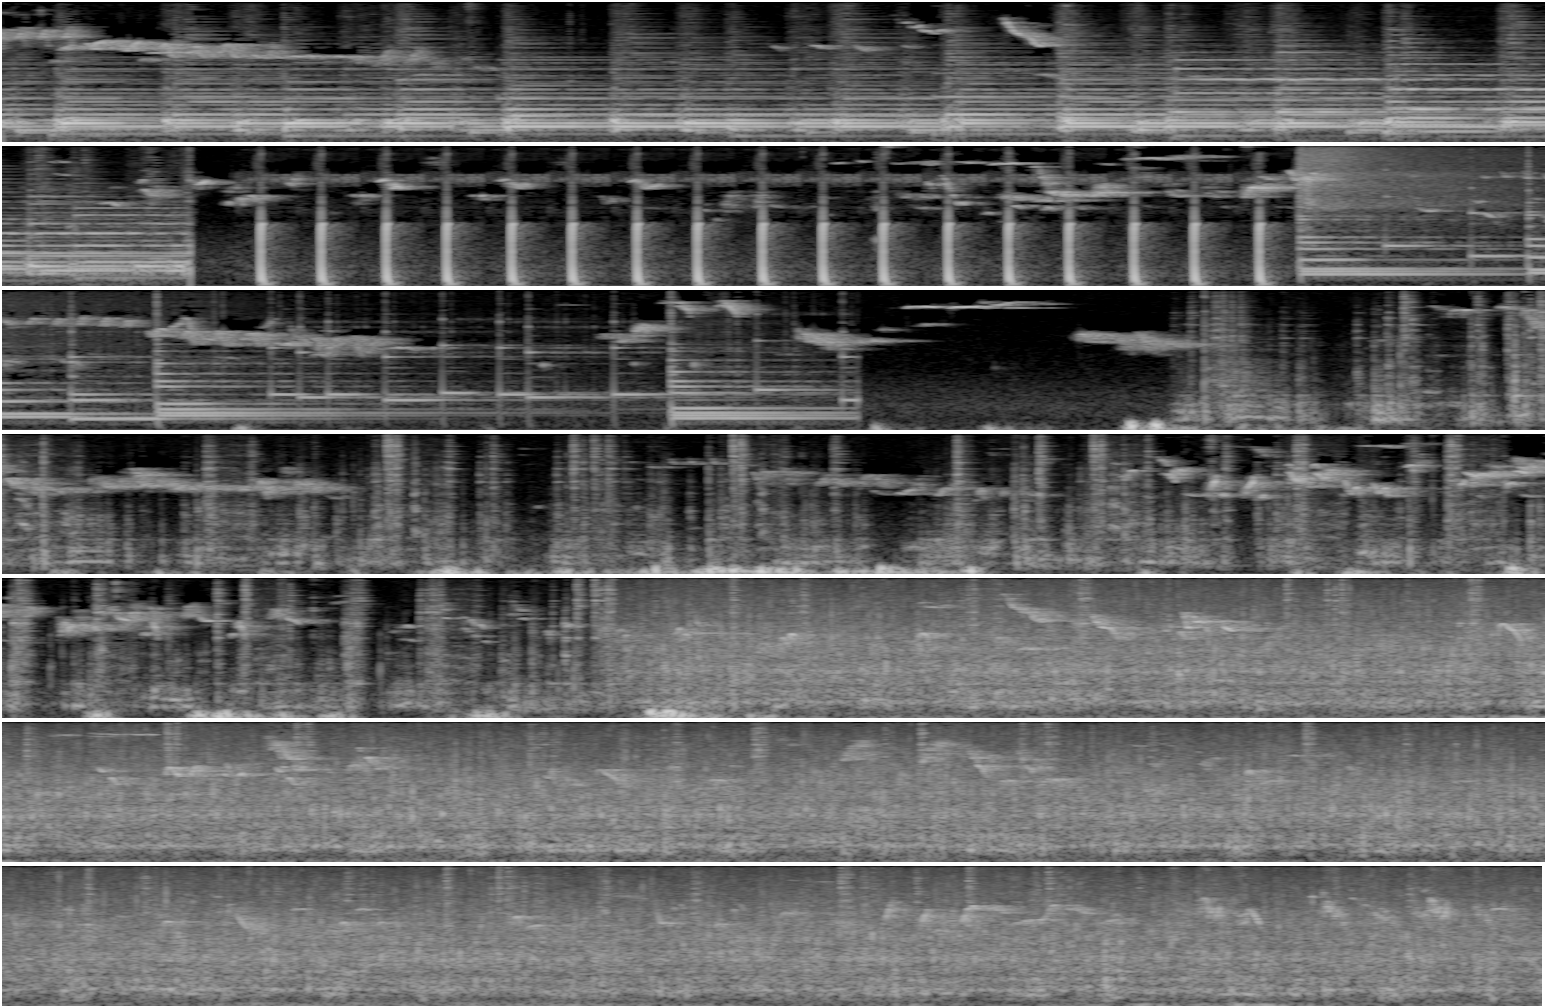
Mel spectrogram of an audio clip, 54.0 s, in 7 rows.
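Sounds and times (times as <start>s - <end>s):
bird chirps: 0.0s - 2.6s, 8.3s - 21.5s
water splashing into pond: 8.8s - 17.4s, 21.3s - 53.9s
toy hand pump clicking: 21.4s - 34.0s.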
